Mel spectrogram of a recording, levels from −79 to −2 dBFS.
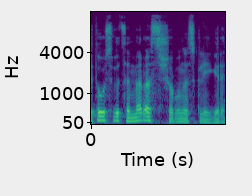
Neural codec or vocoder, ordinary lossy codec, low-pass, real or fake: codec, 44.1 kHz, 7.8 kbps, DAC; MP3, 64 kbps; 14.4 kHz; fake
